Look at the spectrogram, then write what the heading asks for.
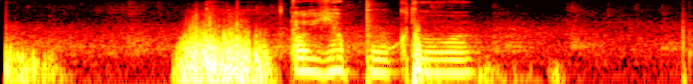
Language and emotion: Russian, neutral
